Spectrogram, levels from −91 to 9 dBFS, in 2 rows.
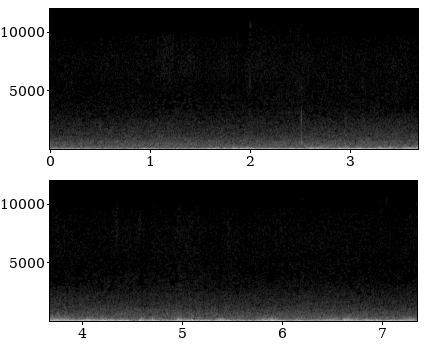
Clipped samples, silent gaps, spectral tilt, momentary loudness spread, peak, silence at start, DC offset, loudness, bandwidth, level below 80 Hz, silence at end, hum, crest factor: under 0.1%; none; -9 dB/octave; 18 LU; -10 dBFS; 0 s; under 0.1%; -37 LUFS; 2.1 kHz; -32 dBFS; 0 s; none; 16 dB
